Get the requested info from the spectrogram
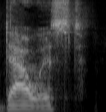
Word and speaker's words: Taoist: I also know that the word Taoist is pronounced Taoist, but for whatever reason that feels disingenuous to me saying it, it feels affected on my part.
